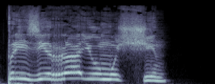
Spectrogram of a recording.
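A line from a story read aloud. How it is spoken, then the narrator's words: Scornful laugh, concluding. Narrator (Russian): презрительно рассмеявшись, она заключила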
